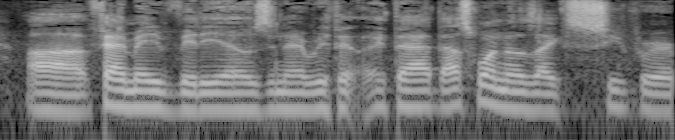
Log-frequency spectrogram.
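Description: A man with an American accent talks at a fairly quick pace in a medium pitch. He has a plain, everyday voice. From California. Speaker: podcast co-host. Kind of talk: casual chat.

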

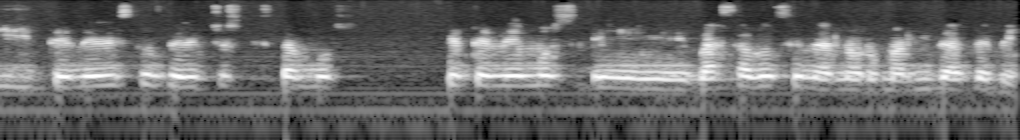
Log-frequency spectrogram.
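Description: A woman talks at a moderate pace. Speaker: feminist lawyer and workshop teacher. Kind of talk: interview. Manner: halting, many fillers.

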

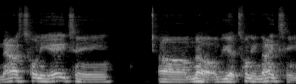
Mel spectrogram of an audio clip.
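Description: At a moderate pace, a man with a fairly high pitch uses an ordinary speaking voice on a very clean recording with a silent background. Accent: American. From Chicago West Side, US. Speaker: chef and architect. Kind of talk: casual podcast interview. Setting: live video stream.

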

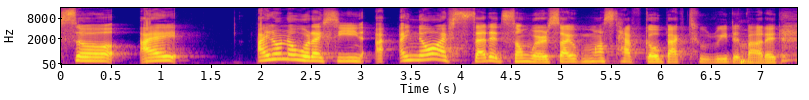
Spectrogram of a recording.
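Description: Her tone bright and sharp, a woman speaks with very wide pitch swings. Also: medium pitch for a woman, moderate pace. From Armenia, raised in Los Angeles from age ten. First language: Armenian and Russian. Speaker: visual artist. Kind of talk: interview.

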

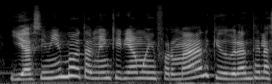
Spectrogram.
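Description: A woman speaks at a fairly quick pace, her pitch high. Music plays in the background. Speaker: university student radio host. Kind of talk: casual chat.

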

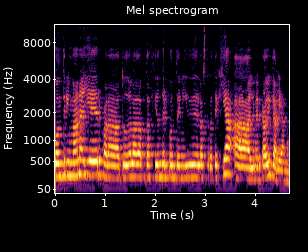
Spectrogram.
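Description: Fairly even intonation and a fairly quick pace from an unremarkable speaking voice. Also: woman. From Spain, Cantabria (Santander). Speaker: marketing director. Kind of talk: interview.

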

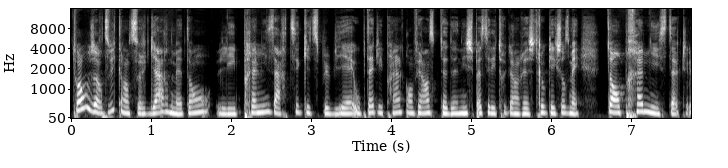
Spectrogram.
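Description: A woman's somewhat breathy voice in a Quebec accent, very fast, with ordinary pitch variation, on a very clean recording with a silent background and a dry, close sound free of echo. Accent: Québécois French. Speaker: podcast host. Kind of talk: casual chat.

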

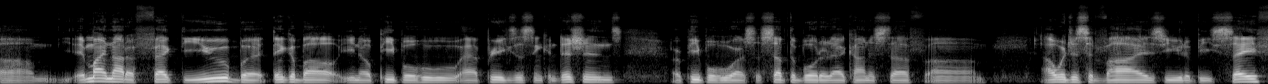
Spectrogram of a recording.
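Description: Someone with an American accent and a plain, everyday voice speaks fairly slowly with fairly even intonation on a very clean recording with a silent background. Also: man, fairly low pitch for a man. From Chicago. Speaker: podcast co-host. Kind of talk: casual chat.

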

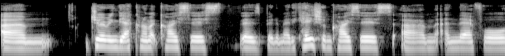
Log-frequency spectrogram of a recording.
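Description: On a very clean recording with a silent background and a dry, close sound with no echo, a woman with a British accent and a fairly low pitch speaks at a fairly quick pace in a monotone, flat intonation. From UK. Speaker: charity director. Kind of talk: interview. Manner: hesitant, many fillers.

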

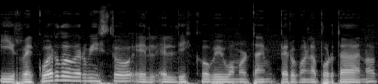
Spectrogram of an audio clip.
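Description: A man's medium-pitched voice moves at a very fast speed, with pitch that varies in an ordinary way. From Peru. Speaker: podcast host, fan collector. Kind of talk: casual solo podcast monologue. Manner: halting, with frequent fillers and repetitions.

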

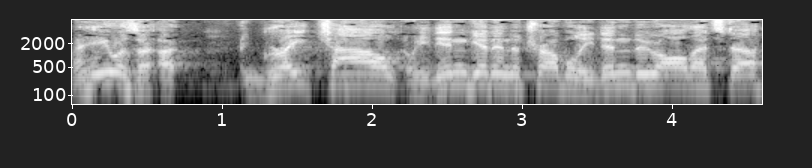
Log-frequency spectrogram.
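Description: At a moderate pace, a man with a fairly high pitch talks with lively intonation. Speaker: preacher. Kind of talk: sermon. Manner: animated.

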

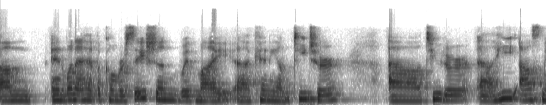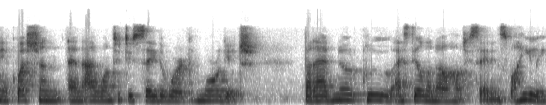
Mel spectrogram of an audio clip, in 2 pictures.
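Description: Speaking in a Slovak accent, a woman keeps a medium pitch and fairly even intonation at a fairly quick pace. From Slovakia. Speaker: language mentor. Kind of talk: interview.

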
